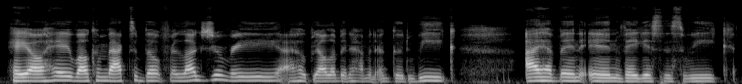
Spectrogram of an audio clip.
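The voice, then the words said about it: Congested voice from a cold. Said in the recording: “as you can tell by my voice, have a bit of a cold, feeling a lot better. But I still sound like this”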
